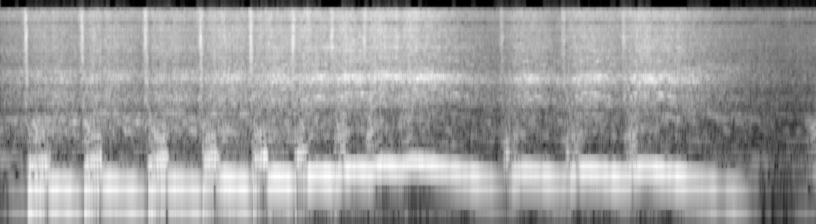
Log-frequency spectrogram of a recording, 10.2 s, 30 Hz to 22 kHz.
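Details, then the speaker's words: 2001 Toyota Corolla with loss-of-power complaint, dirty mass airflow sensor found (now 2.4 V): engine pitch climbs cleanly through rev blips and drops back without hesitation; normal revving. "So I'm making at least 2.4 volts off this mass airflow right now, and you hear the vehicle is, you know, revving out like it's supposed to."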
